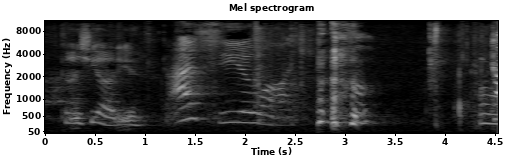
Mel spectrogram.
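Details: An adult gives a quick run of three sharp coughs, an ordinary cough, while a toddler babbles and squeals nearby.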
